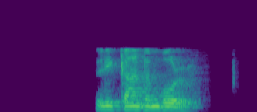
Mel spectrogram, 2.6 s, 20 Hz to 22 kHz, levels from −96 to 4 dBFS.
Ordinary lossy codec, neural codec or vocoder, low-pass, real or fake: AAC, 16 kbps; none; 3.6 kHz; real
